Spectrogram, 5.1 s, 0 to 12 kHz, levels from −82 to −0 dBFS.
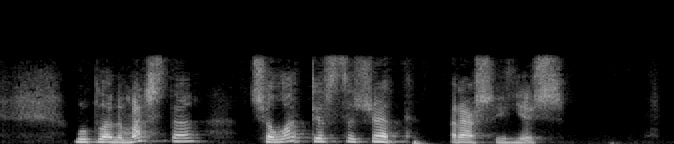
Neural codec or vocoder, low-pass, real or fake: codec, 16 kHz, 1.1 kbps, Voila-Tokenizer; 7.2 kHz; fake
